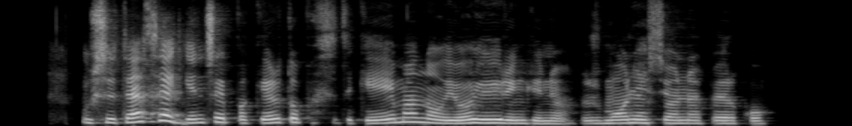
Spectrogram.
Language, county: Lithuanian, Marijampolė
